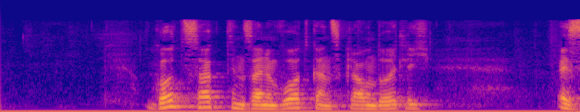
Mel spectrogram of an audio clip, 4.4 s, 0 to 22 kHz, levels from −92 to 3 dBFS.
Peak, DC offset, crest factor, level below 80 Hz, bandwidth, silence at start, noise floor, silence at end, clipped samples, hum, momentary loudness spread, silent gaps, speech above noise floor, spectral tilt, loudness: -6 dBFS; 2%; 20 dB; -60 dBFS; 11 kHz; 1.1 s; -62 dBFS; 0 s; under 0.1%; none; 10 LU; none; 38 dB; -5.5 dB/octave; -24 LUFS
